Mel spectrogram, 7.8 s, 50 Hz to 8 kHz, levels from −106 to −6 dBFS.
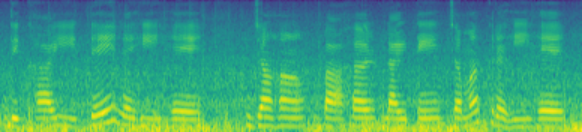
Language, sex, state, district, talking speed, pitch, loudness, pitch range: Hindi, female, Madhya Pradesh, Dhar, 75 wpm, 180 Hz, -14 LUFS, 145-195 Hz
